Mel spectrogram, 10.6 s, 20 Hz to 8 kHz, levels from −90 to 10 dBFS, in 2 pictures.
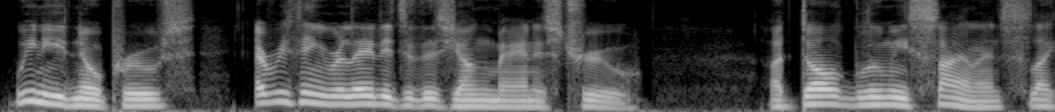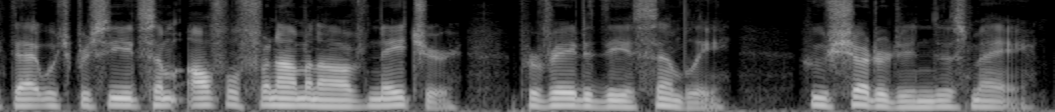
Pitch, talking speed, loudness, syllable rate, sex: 130 Hz, 180 wpm, -18 LUFS, 6.3 syllables/s, male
